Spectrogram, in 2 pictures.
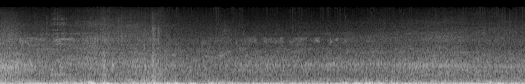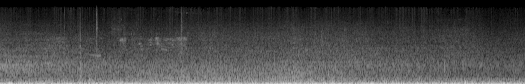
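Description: A car drives steadily along a highway.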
